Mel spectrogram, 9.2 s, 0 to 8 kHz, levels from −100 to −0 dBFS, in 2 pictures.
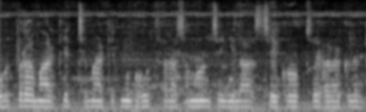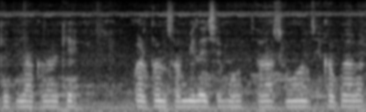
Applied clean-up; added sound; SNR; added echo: none; Engine; 14 dB; reverberation time 0.3 s.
